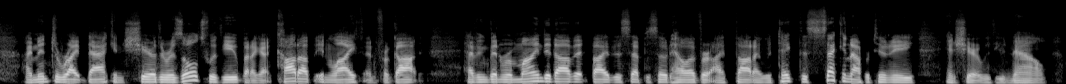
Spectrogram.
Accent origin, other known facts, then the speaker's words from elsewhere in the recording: New England, United States; I've felt this as long as I can remember, but I grew up in New England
